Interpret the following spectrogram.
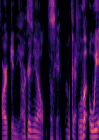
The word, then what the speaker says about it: Arkhangelsk: Well, the G is pronounced like a Y, but otherwise, yeah. Arkhangelsk. Arkangelsk.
